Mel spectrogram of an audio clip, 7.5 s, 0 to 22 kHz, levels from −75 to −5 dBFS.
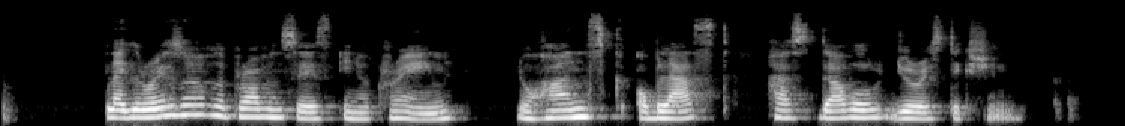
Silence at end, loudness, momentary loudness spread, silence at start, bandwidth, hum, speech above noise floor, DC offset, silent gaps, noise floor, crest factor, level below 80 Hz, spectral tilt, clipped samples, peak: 0.7 s; -16 LUFS; 15 LU; 0.05 s; 14.5 kHz; none; 56 dB; under 0.1%; none; -72 dBFS; 14 dB; -64 dBFS; -6 dB/octave; under 0.1%; -2 dBFS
